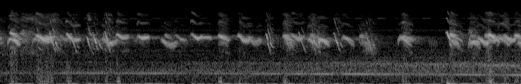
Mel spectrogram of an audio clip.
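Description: Purple martins chatter nonstop, overlapping rich, gurgling chirps from several birds at once, with a faint steady low hum underneath.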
